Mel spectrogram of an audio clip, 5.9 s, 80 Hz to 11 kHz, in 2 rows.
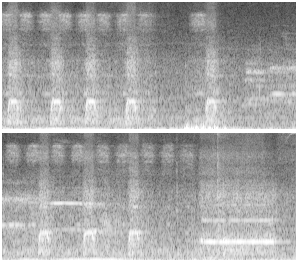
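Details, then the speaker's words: Epson L3210 printing after initial ink charging is completed: printhead shuttles in quick regular swishes with soft paper-feed whirs and no grinding. Normal printing, and the warning light went off. "kita tekan tombol ini supaya dia akan melakukan print ya. Dia sudah melakukan print"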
